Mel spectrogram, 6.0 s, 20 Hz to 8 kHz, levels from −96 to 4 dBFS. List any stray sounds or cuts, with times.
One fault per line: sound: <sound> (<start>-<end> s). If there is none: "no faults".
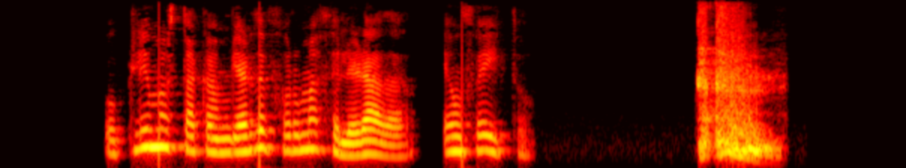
sound: throat clearing (4.6-5.3 s)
